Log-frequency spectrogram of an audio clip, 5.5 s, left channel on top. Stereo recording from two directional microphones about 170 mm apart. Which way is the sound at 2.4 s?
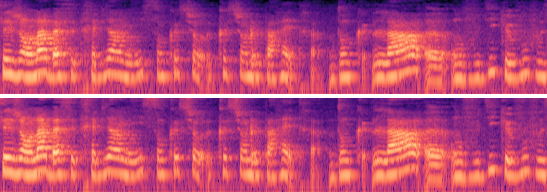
35° right (ahead or behind).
